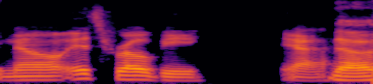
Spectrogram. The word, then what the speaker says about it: Roby: I wasn't sure I I think I kept pronouncing it Robbie in my head and I was like no it's Roby yeah no it's Roby yeah yeah cool yeah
